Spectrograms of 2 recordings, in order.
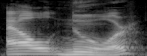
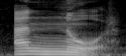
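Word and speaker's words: النور: It's just understood when you see this, you don't pronounce it as al-nur, but you would pronounce it as an-nur, an-nur.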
